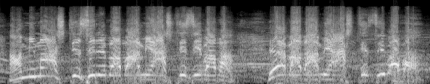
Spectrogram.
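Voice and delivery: very high, wailing call; acted desperate cry. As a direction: cry out shrilly that help is coming. Acted cry across the river. (আর্তনাদ করে চিৎকারের অভিনয়)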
